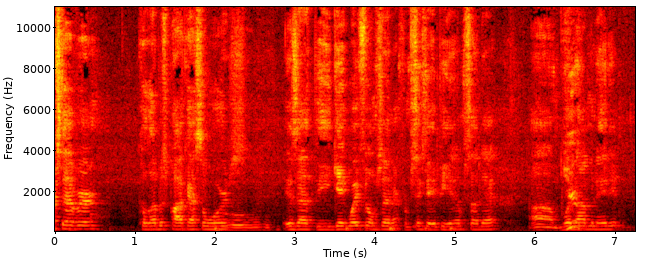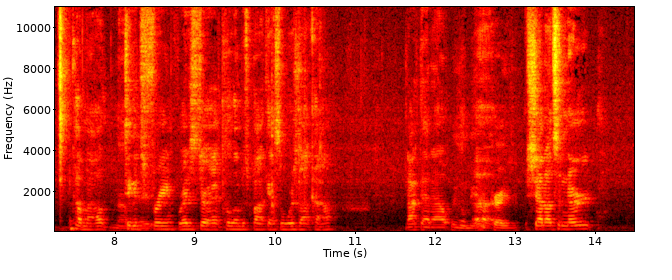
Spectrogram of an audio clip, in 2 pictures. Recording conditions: poor sound quality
